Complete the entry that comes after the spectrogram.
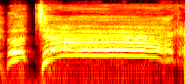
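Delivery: loud, high, long-held shout; battle cry. Acted. Villains charging at their opponent, drawn-out battle cry. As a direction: yell the charge at full voice.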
